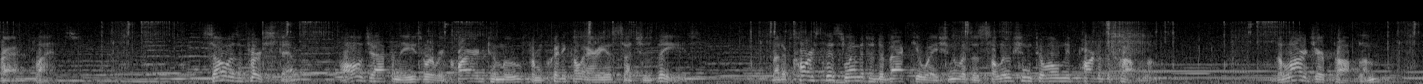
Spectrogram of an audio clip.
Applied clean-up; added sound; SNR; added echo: none; Sawing / Engine; 18 dB; none.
